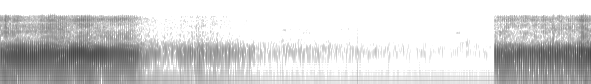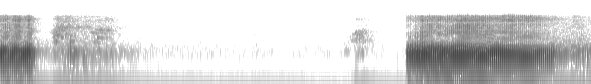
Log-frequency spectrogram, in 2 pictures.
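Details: Three low, buzzing snores on the in-breath, about five seconds apart, each followed by a softer out-breath and silence: snoring.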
